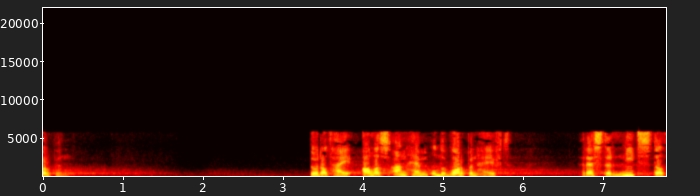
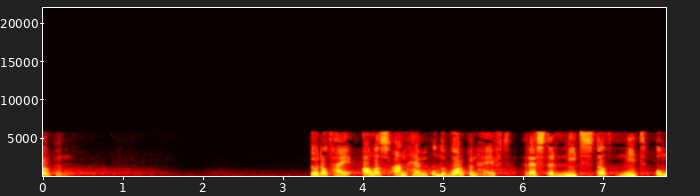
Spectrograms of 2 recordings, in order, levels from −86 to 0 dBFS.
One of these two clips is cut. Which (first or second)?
second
